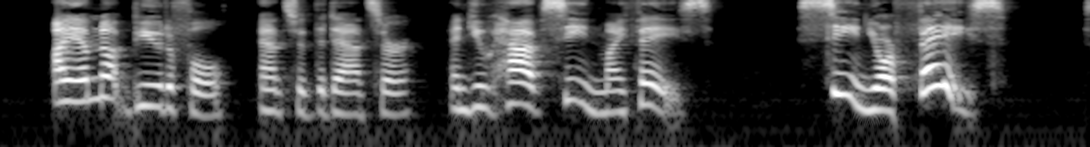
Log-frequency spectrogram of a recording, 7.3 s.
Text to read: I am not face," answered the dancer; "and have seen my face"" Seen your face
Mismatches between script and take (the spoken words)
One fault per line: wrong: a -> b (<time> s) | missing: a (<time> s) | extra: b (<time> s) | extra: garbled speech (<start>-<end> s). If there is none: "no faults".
wrong: face -> beautiful (0.9 s)
extra: you (3.1 s)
